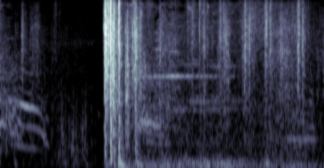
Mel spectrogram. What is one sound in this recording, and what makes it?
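A gun fires a loud, quick burst of shots.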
